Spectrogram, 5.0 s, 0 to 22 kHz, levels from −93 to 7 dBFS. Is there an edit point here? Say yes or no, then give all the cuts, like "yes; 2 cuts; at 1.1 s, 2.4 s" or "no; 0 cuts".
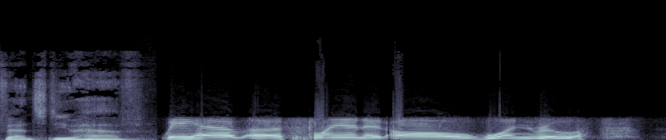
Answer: no; 0 cuts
